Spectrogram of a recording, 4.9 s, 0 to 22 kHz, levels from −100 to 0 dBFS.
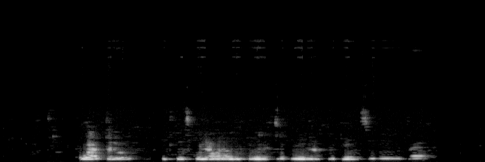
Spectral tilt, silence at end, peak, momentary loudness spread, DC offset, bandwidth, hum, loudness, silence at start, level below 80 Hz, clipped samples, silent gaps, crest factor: -3 dB/octave; 0.6 s; -8 dBFS; 15 LU; under 0.1%; 6.4 kHz; none; -25 LUFS; 0.8 s; under -90 dBFS; under 0.1%; 1.57-1.62 s; 18 dB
